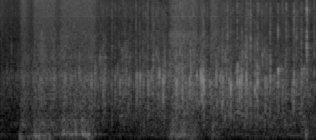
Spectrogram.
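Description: An audience applauds steadily, many hands clapping in a dense, continuous patter with some murmuring voices mixed in beneath it.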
